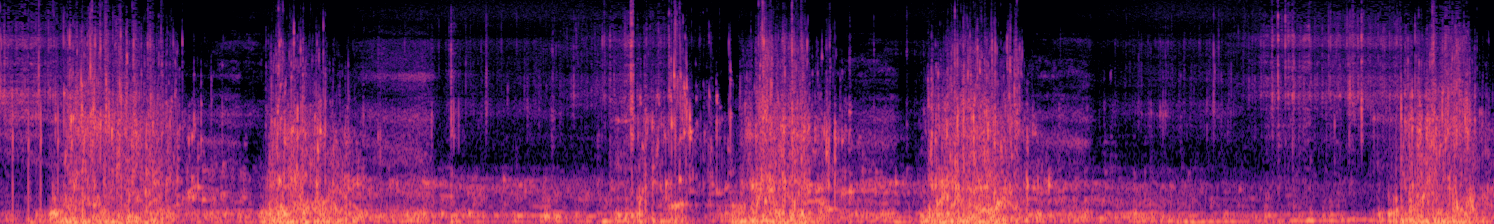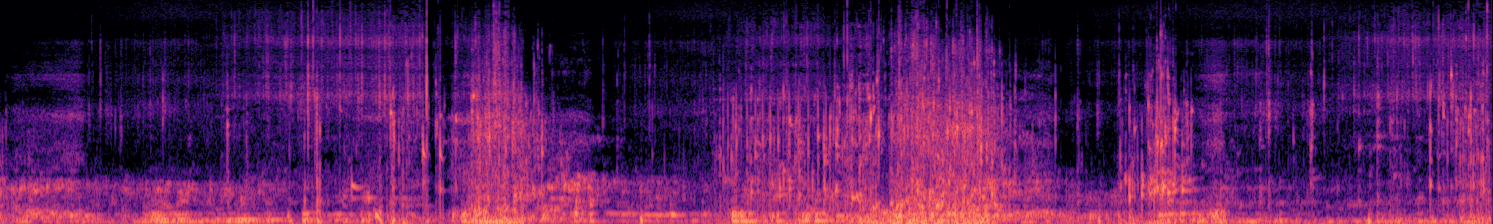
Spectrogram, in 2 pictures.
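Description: Scuba diver breathing through a regulator underwater: rushes of exhaled bubbles every few seconds over a steady low rumble.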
